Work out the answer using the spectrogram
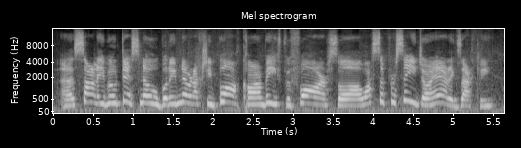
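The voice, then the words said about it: Strong Cork Irish accent. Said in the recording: “my Cork accent gets 10 times stronger”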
